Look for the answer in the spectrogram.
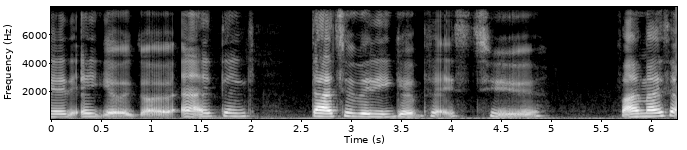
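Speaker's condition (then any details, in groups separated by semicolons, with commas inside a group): Cerebral palsy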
